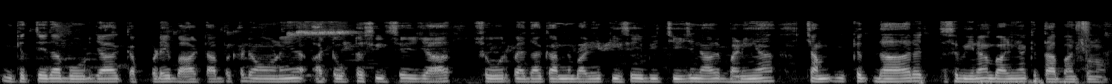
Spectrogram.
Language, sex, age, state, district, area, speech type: Punjabi, male, 18-30, Punjab, Mohali, rural, read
